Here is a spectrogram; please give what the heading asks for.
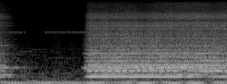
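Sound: steam locomotive whistle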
